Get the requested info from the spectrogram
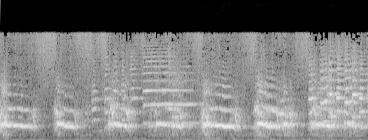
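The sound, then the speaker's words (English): A hound dog barks over and over, roughly once a second, each loud bark drawn out into a mournful, baying yelp with a steady rhythm and no talking. “Let's hear that old hound dog bark and the sound of a hunting horn.”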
